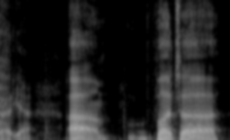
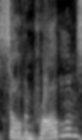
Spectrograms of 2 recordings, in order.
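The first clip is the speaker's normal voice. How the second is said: squirrel person voice; 6 dB louder, slower than usual. Acted.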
